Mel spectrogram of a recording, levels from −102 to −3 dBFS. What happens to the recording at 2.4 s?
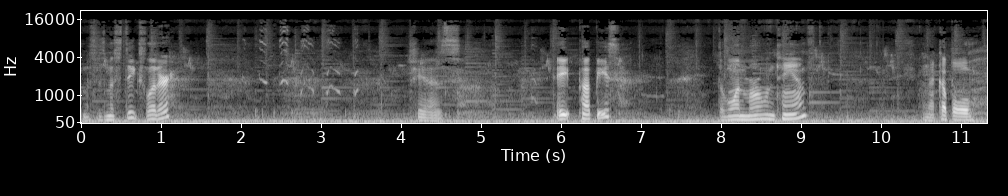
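A brief blip of misplaced, noisy energy cuts through the sound at 2.40 s, lasting under 20 ms and peaking only around -30 dBFS. It comes from a corrupt frame being decoded: flipped bits in a small run of compressed frames, a few at most, were played as if valid, so misread codes and wrong gains scattered energy into the wrong frequencies for the length of that damaged stretch.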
